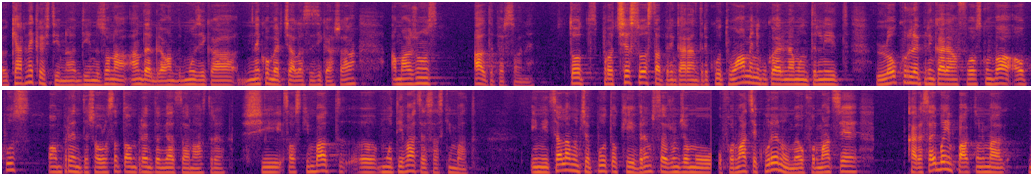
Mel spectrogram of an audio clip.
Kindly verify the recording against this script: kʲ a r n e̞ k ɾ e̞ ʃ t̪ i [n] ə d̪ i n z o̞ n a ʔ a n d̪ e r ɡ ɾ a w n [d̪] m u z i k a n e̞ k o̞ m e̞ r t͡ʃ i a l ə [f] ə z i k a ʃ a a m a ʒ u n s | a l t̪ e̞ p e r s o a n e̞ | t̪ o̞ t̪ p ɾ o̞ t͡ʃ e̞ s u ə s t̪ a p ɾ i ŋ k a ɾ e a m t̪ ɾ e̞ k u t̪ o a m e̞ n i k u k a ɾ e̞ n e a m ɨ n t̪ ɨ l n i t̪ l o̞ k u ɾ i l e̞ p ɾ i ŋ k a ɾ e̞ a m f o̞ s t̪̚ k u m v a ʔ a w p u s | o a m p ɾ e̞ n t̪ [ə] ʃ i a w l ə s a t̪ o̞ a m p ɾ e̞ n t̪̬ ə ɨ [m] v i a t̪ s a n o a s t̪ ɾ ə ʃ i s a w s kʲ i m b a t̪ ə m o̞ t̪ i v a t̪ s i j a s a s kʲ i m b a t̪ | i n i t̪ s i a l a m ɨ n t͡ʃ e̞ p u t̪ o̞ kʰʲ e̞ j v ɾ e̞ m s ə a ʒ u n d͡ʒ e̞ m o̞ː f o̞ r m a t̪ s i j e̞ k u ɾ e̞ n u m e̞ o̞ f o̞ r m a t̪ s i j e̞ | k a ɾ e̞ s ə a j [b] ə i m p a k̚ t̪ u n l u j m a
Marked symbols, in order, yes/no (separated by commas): yes, yes, no, yes, no, yes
